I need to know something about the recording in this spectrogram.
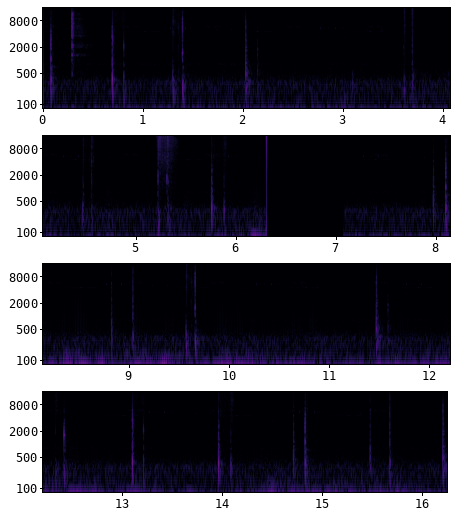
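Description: Footsteps thud slowly and steadily on wooden floorboards.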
